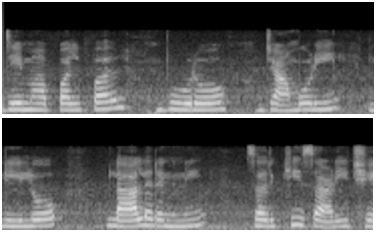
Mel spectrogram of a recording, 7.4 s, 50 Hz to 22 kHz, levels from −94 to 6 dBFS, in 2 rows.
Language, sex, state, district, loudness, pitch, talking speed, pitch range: Gujarati, female, Gujarat, Valsad, -18 LUFS, 225 Hz, 80 wpm, 210-230 Hz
